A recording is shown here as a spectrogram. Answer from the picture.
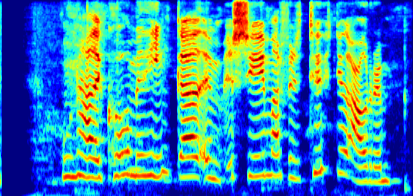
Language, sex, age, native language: Icelandic, female, 11, Icelandic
